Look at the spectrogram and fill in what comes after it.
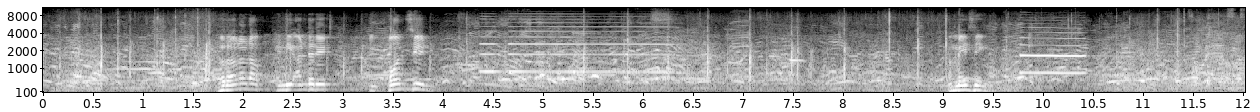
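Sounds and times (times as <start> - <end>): crowd chattering: 0.0 - 12.0.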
